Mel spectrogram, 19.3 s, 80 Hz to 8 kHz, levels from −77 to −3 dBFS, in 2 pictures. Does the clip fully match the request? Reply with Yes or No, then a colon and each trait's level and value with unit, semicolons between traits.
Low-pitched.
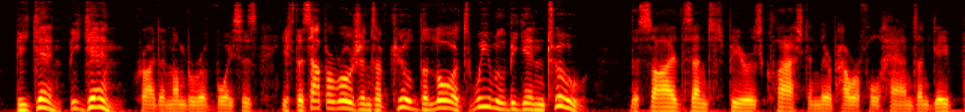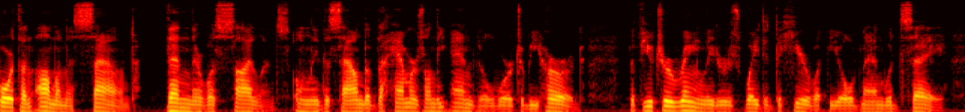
Yes: low, 100 Hz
